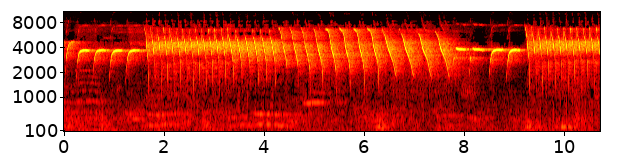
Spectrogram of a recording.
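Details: Excited canary singing loud, high rolling tours: first a few short repeated notes, then long runs of rapid descending sweeps, several per second, ending in a brief whistle and a fresh fast trill.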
